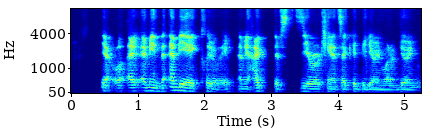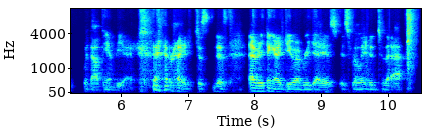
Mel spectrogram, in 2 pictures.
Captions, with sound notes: Yeah, well, I mean the MBA clearly, I mean, there's zero chance I could be doing what I'm doing without the MBA, [LAUGH], right? Just everything I do everyday is related to that.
